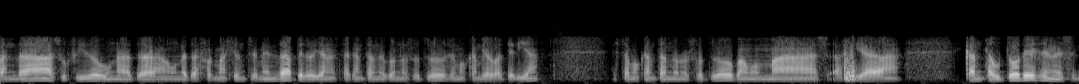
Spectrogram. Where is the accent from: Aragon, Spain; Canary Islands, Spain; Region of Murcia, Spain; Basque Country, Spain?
Region of Murcia, Spain; Cartagena; yo siempre volver a Levante, es que yo soy de Cartagena.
